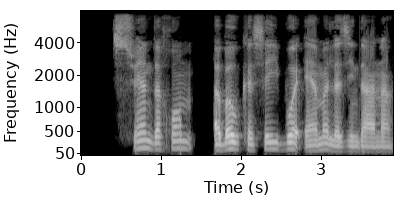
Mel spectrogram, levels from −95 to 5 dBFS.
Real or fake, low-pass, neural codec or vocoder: real; 7.2 kHz; none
